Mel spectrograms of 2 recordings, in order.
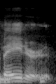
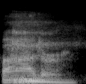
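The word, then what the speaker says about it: Baader: Bader. Like Bernie Madoff.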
